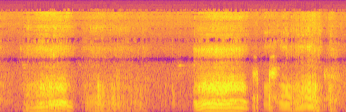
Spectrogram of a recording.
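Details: Two slow, drawn-out nasal snoring breaths with a buzzing, tonal quality, plus some snuffling, from a sick sleeping dog; snoring.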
